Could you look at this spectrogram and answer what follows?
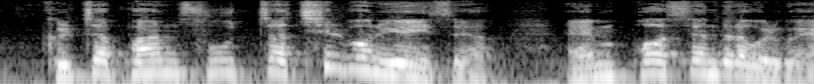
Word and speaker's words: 앰퍼샌드: 앰퍼샌드라고 읽어요. 앰퍼샌드.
